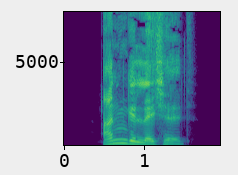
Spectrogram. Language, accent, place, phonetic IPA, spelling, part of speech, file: German, Germany, Berlin, [ˈanɡəˌlɛçl̩t], angelächelt, verb, De-angelächelt.ogg
- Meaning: past participle of anlächeln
